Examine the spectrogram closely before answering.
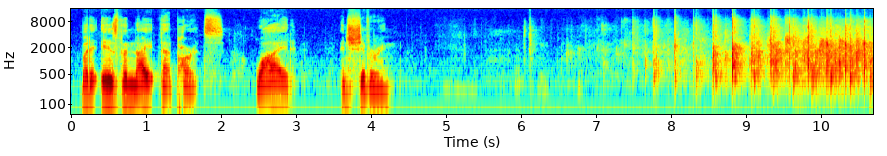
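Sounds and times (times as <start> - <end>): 
speech: 0.2 - 3.0, 3.6 - 4.3
small audience applauding after a reading: 7.2 - 10.6.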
